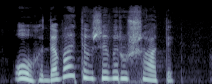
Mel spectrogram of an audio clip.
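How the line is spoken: Exclaimed. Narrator (Ukrainian): вигукнула та

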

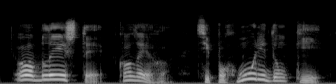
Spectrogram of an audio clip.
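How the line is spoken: Exclaimed. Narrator (Ukrainian): вигукнув Адольф Миколайович

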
